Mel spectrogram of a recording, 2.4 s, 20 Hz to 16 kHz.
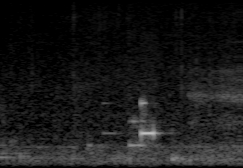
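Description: Amazon Echo Show 8 smart display sounding a brief electronic chime, a low note stepping up to a higher one, about a second and a half in, as an Alexa video call connects; otherwise quiet.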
